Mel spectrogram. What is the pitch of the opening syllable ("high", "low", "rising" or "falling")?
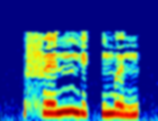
rising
